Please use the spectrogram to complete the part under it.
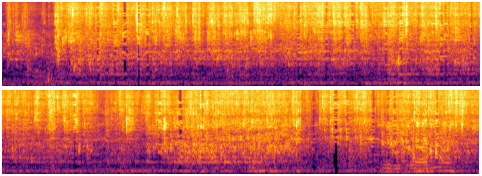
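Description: Chilled water runs steadily during a home beer brew day, a continuous close gushing flow like a tap filling a vessel, with brief dips and no talk over it.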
